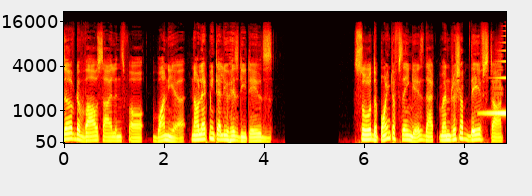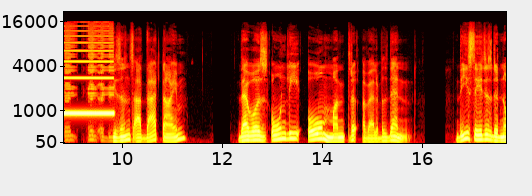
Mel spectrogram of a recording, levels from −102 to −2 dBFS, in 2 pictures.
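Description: A microphone in this speech recording picked up the loudspeaker it was feeding, closing a loop whose gain passed one at 931 Hz: loudspeaker feedback squeal. From 8.27 to 9.87 s that tone swells over about half a second into a steady whistle, a little louder than the speech.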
